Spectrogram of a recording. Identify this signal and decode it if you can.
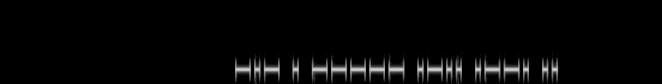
Morse code, heard as a keyed tone, about 25 wpm, 700 Hz. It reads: KE0LPI
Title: USA Call Signs - 6 Characters - Repeated 3x - 25wpm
